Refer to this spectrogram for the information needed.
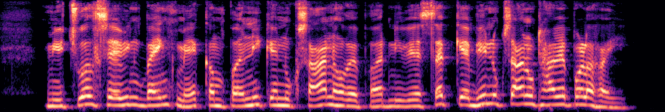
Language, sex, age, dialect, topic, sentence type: Magahi, male, 25-30, Central/Standard, banking, statement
